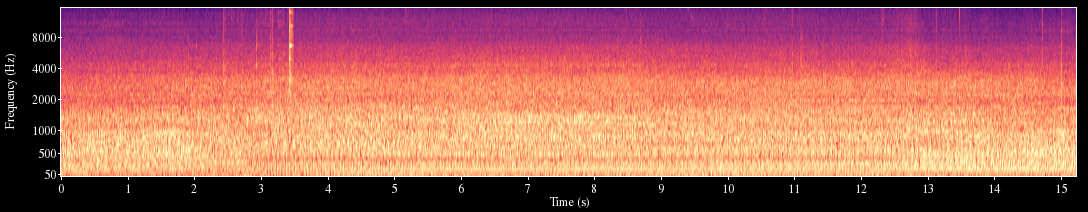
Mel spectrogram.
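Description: Helicopter engine and rotor running on the ground, heard from inside the cabin: a loud, steady drone with a low hum, growing slightly louder a few seconds in.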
